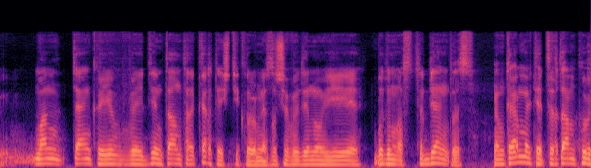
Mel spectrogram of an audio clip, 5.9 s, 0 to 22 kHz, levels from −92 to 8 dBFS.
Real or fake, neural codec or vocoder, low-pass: fake; codec, 32 kHz, 1.9 kbps, SNAC; 9.9 kHz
